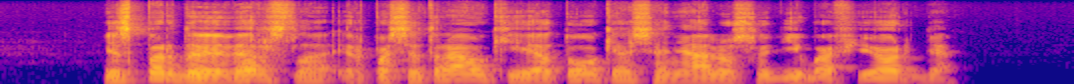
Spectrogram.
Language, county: Lithuanian, Kaunas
